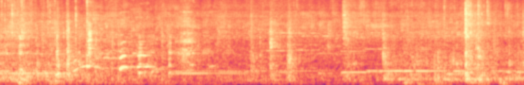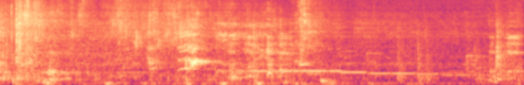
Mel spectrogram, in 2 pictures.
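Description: Electronic tune from a baby's ride-on push toy: a simple melody of single beeping notes stepping up and down, playing on and on. A baby squeals near the start, and there are scattered knocks of the toy and its wheels.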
